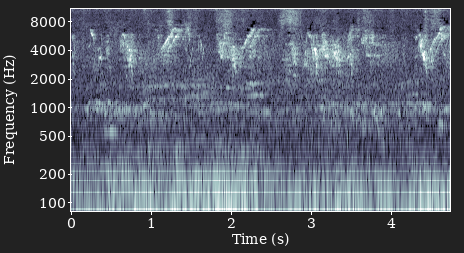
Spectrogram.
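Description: Birds chirping in quick short repeated calls, a few each second, over a steady low rumble.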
